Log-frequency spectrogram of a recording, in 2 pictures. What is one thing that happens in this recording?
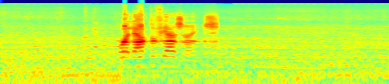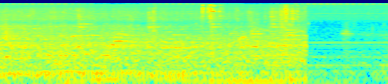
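Faint street noise murmurs in the background.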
